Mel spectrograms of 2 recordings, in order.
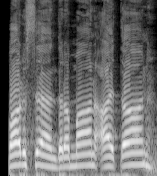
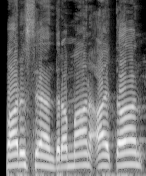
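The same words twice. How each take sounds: The two takes are said the same way.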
